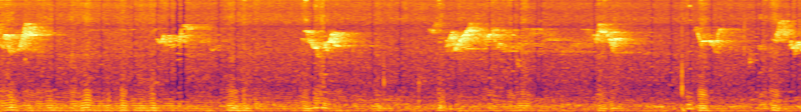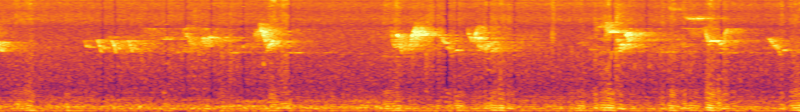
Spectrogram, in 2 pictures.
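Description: Short, high bird chirps repeated irregularly, about one every second, over a low steady background rumble.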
